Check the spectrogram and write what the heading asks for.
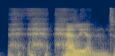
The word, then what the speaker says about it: Heliand: Heliand, I think. Yes, yes, yes. That is ringing a ton of bells. And it's Helliand actually, and it's in Old Saxon, There we meaning go.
